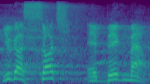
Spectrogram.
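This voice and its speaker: A swaggering wrestler with a drawling accent. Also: male voice, high voice, animated, slow pace. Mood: taunting. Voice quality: drawling put-on Spanish accent, taunting. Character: cocky male wrestler, swaggering and taunting. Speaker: wrestler cutting a promo. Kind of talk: archival wrestling broadcast promo. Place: wrestling arena. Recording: dull lo-fi broadcast audio with loud arena crowd.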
